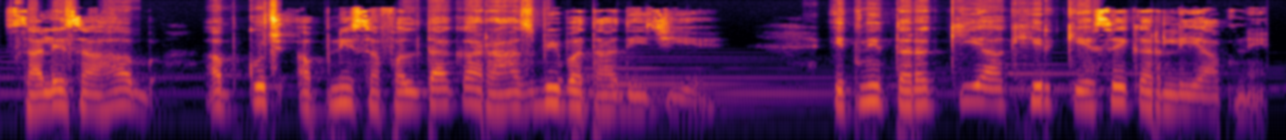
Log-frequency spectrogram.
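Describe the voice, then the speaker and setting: A man playing a flattering, money-minded brother-in-law in a village cartoon. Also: on the high side, measured pace, soft background music, lightly acted. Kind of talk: Hindi cartoon story acting.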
